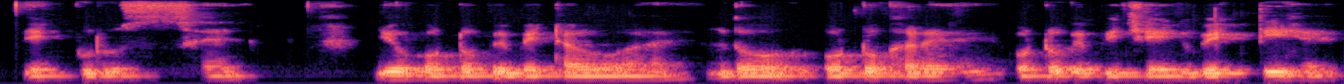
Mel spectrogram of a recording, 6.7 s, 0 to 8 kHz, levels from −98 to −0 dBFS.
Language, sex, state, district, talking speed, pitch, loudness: Hindi, male, Chhattisgarh, Raigarh, 170 wpm, 95 Hz, -21 LUFS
